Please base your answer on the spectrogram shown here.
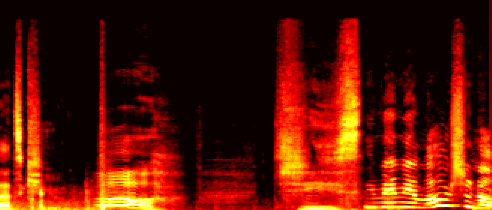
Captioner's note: moaning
